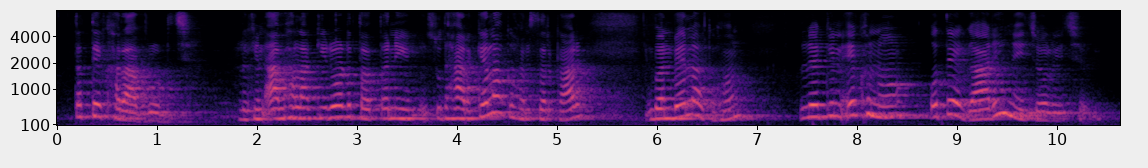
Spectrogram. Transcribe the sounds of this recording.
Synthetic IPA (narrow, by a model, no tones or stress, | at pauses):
t̪ət̪ːekʰəɾabɾoɖt͡ʃʰɛ̥ | lekinabɦəlakiɾoɖt̪ət̪ənisud̪ʱaɾkeləkɦənsəɾkaɾ | bənbeləkɦən | lekinekʰnoot̪eɡaɾinəjt͡ʃəlɛt͡ʃʰɛ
